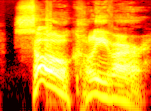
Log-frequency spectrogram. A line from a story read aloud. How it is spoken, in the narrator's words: he roared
